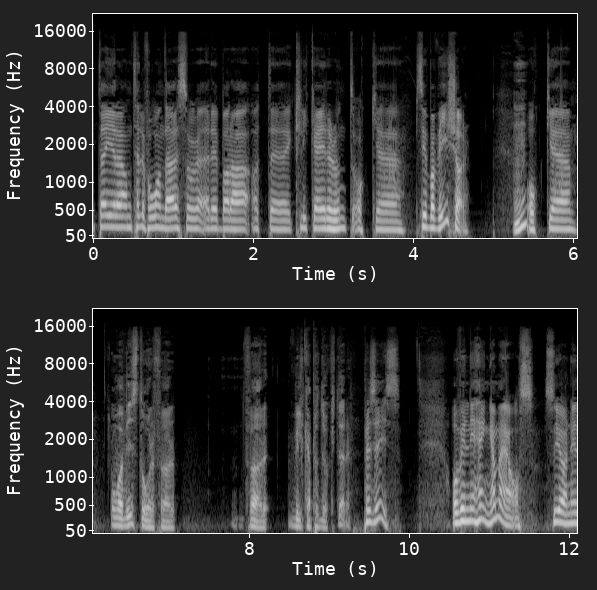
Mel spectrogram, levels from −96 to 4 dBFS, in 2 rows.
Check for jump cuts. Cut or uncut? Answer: uncut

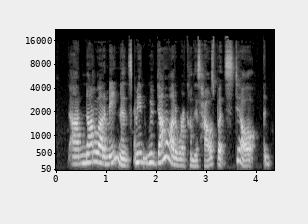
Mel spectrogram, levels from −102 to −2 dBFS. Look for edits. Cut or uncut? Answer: cut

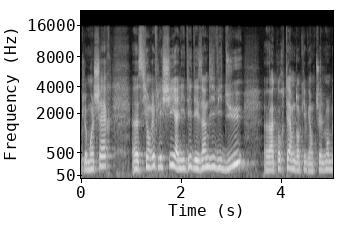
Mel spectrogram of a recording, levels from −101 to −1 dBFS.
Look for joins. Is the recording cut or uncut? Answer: uncut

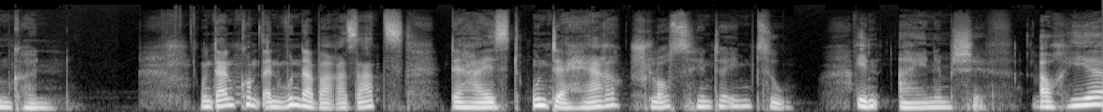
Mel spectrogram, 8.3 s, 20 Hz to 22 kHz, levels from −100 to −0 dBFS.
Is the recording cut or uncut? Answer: cut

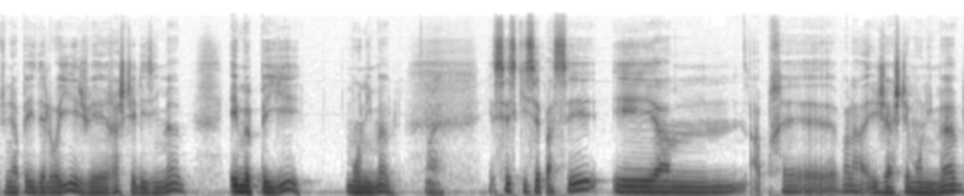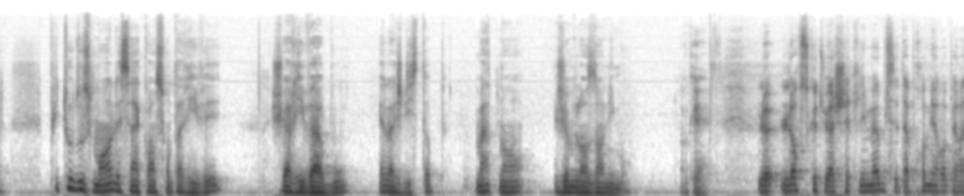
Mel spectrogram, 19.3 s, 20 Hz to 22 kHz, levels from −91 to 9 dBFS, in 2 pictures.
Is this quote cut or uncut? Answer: cut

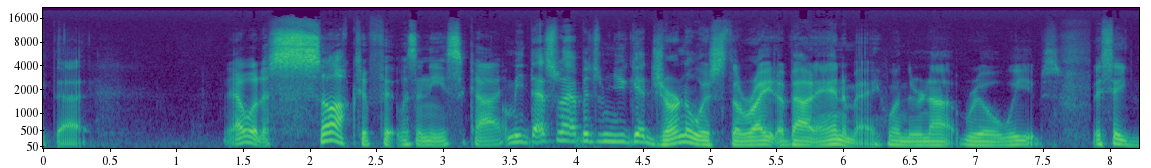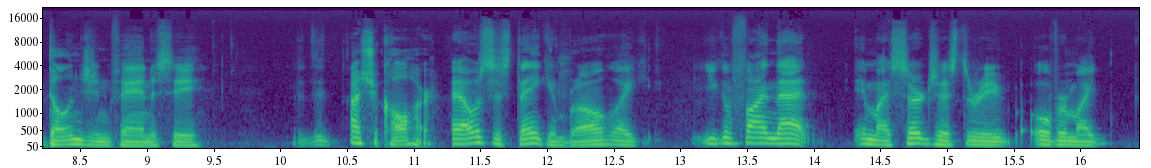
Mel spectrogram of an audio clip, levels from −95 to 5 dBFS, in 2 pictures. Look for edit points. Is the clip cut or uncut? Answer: cut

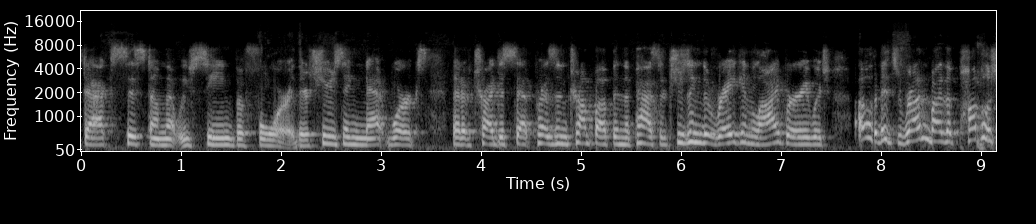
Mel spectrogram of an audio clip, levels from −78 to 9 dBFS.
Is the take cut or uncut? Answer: cut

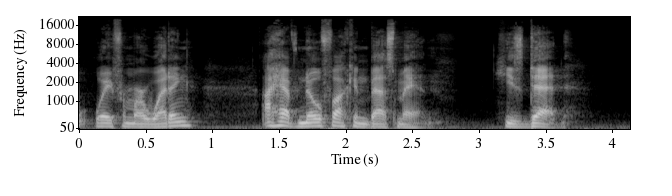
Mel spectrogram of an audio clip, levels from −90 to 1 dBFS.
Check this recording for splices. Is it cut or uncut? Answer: uncut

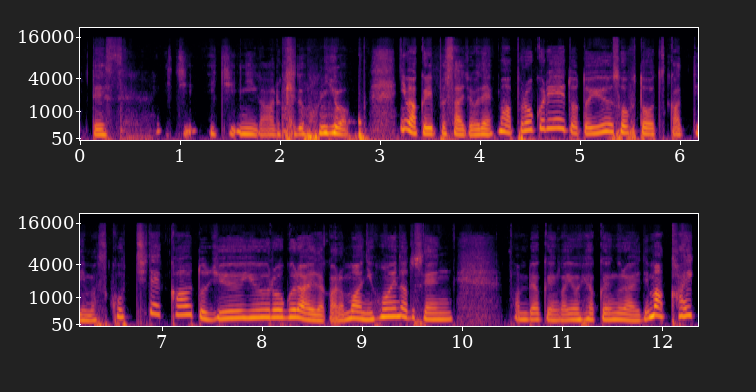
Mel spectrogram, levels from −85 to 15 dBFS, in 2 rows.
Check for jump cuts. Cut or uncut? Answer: uncut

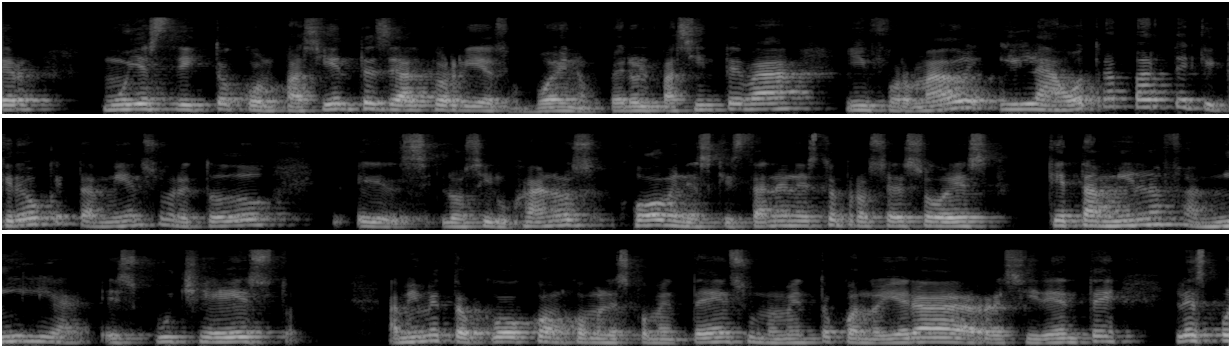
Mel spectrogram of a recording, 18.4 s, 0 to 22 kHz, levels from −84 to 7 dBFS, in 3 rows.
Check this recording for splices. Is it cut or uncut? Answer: cut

